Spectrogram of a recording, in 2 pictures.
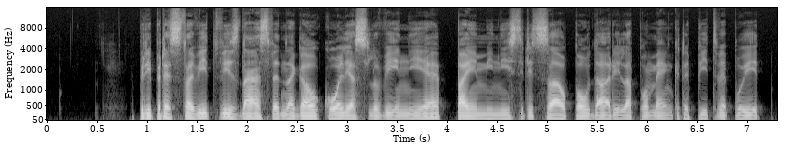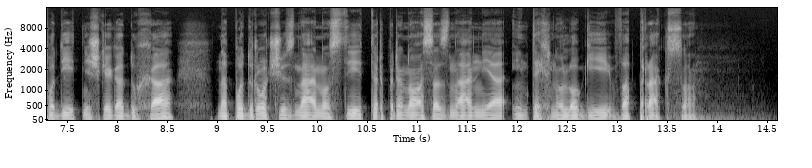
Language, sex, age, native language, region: Slovenian, male, 30-49, Slovenian, Gorenjska region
